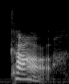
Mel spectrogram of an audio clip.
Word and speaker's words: quart: quarter in french is car okay the u is silent and this t is also silent okay it looks the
